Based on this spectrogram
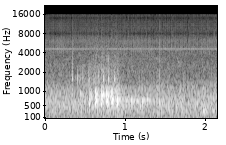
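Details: Wild bald eagle pair on the Y branch near their nest at Decorah, 3 March 2013, about 9:00 am; a quick run of staccato, chittering notes over steady background hiss.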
